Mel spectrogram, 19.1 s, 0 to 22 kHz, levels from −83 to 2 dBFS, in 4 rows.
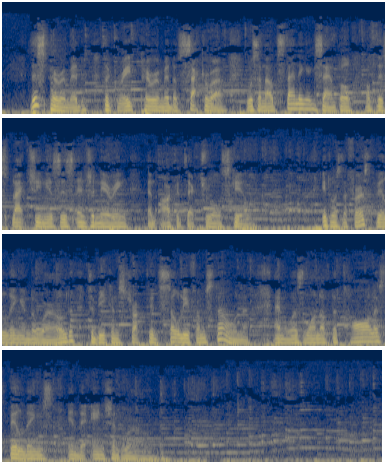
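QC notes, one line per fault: Throughout: MP3 compression, plainly audible as a watery, swirling texture with metallic chirps on bright transients and smeared attacks, likely from an encoder short of bits, consistent with about 64 kbps. A spectrogram shows weak bands flickering on and off.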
